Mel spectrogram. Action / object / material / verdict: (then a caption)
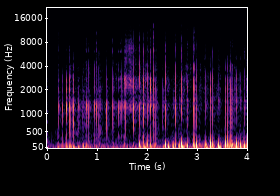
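tap / plastic cardholder book / plastic / none. A small white plastic cardholder book, held up in both hands, is tapped quickly on its cover and edges with long nails. The result is a rapid, steady run of short, dry clicks and hollow taps, with bright clicky edges over soft low thumps that grow slightly louder toward the end.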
